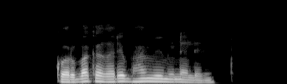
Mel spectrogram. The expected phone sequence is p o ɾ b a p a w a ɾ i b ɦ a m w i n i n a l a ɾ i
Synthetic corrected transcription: k o ɾ b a k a ɣ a ɾ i b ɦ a m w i m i n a l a ɾ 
